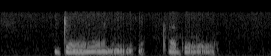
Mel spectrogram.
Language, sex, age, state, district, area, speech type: Telugu, female, 30-45, Telangana, Warangal, rural, conversation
